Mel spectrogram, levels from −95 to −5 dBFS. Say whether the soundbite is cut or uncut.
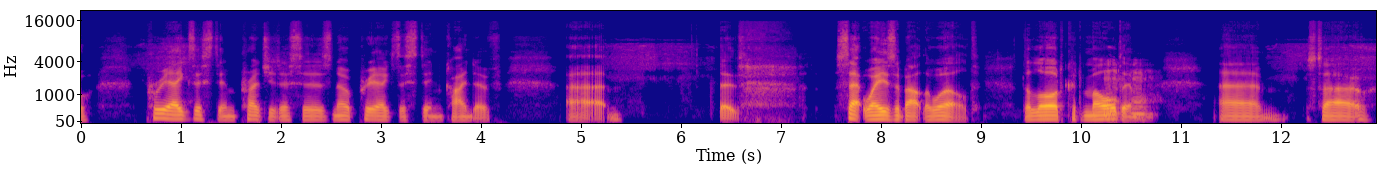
uncut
